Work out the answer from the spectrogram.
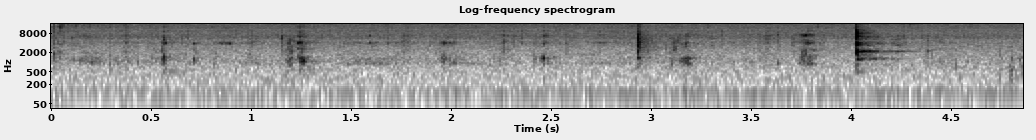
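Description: Near silence with a few faint, scattered clicks of chewing as fried galunggong (round scad) is eaten by hand.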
